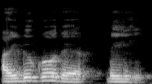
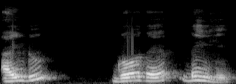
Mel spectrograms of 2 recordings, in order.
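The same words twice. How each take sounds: First: The only pause comes after "there". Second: The first pause comes after "do". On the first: "ഐ ഡു ഗോ there എന്ന് ഒറ്റ വാക്കിൽ പറഞ്ഞിട്ട് gap, പിന്നെ daily" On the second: "ഐ ഡു ഒരുമിച്ച് പറഞ്ഞതിന് ശേഷം ഗോ there ഒരുമിച്ച് പറഞ്ഞതിന് ശേഷം പിന്നെ ഡെയിലി"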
